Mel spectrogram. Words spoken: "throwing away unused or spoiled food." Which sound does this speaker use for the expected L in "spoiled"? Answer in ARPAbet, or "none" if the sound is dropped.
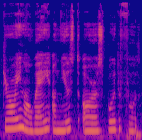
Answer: none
